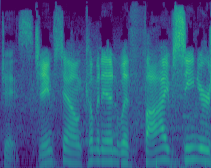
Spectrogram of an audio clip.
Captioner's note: applause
